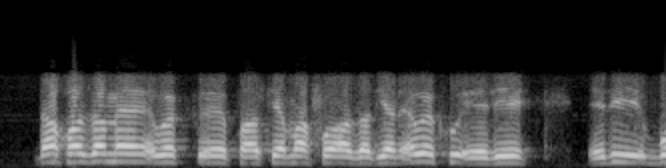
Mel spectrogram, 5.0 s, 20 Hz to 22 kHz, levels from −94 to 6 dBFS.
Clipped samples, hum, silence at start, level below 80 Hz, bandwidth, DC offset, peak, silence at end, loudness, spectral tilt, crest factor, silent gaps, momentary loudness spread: under 0.1%; none; 0.3 s; -78 dBFS; 3.8 kHz; under 0.1%; -6 dBFS; 0 s; -20 LUFS; -10 dB/octave; 14 dB; none; 6 LU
